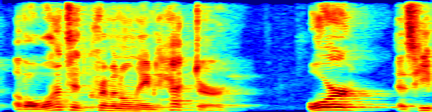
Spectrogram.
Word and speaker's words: Hector: So early one morning, he and his team are outside the apartment door of a wanted criminal named Hector, or as he pronounced it, Hecta.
